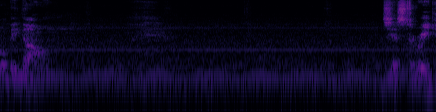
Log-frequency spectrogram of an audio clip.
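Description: A man speaks calmly close to a microphone, in short phrases broken by pauses.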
